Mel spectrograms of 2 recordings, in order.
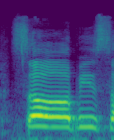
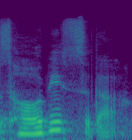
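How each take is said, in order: First: The first consonant is tense. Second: The first consonant is plain. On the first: The speaker calls it wrong. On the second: The speaker calls it right.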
